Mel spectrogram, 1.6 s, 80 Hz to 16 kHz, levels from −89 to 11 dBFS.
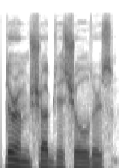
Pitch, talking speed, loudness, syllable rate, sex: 110 Hz, 150 wpm, -16 LUFS, 5.0 syllables/s, male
